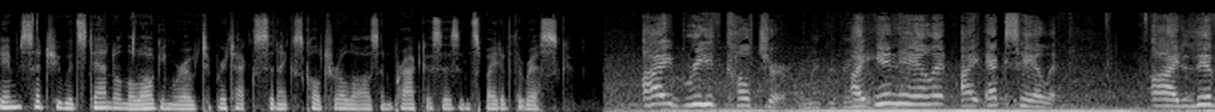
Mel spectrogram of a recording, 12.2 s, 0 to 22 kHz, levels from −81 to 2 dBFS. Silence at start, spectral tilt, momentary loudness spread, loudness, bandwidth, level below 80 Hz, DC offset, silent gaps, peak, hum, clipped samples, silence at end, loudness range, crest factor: 0 s; -5.5 dB/octave; 9 LU; -24 LUFS; 13.5 kHz; -26 dBFS; under 0.1%; none; -8 dBFS; none; under 0.1%; 0 s; 4 LU; 16 dB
